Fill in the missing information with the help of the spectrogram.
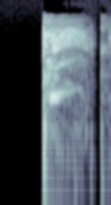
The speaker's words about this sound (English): You all right there, man? Sorry. There's that cough.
